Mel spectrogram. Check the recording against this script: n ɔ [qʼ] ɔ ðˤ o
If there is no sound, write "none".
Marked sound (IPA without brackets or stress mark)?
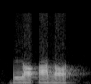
ʔ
